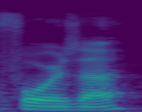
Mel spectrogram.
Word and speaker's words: Forza: about it xbox and how to say it so it's forza yeah um and then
